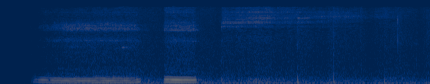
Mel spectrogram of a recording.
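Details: A sleeping male puppy snoring, possibly dreaming; snoring.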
